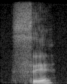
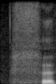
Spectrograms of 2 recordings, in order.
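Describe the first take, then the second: First: It begins with a plain s sound. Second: It begins with a th sound, tongue between teeth. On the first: This is how it is said in Mexico. "estoy diciendo todas con el mismo sonido" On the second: This is how it is said in Spain. "es como eh, meter la lengua entre los dientes"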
